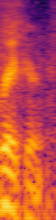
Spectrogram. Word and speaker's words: rapier: Zod is now um did anybody actually look up the pronunciation of that it's Rapier everyone knows it's rap here there's no there's there's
